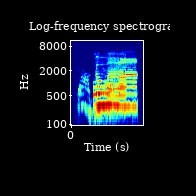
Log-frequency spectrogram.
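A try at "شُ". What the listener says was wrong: Saya mendengar ada yang pakai sin tadi. Jadi kayak si. Nah, itu nanggung tuh. Nah, tafasya nanggung. Harus ketara dia. Penyebaran udara. Tarikan awalnya itu nggak perlu dari monyong. Ya, jadi langsung senyum. Jadi nggak harus nggak, tapi langsung senyum bisa.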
